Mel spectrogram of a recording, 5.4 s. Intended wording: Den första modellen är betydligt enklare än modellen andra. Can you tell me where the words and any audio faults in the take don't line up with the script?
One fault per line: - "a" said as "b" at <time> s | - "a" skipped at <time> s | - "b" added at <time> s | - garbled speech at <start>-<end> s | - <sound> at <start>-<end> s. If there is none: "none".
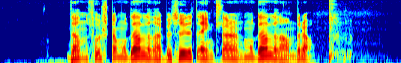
- thud at 4.4-4.7 s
